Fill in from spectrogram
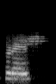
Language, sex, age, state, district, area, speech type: Telugu, female, 18-30, Telangana, Sangareddy, rural, conversation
